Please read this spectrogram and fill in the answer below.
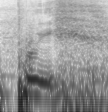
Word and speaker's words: Puig: was a bit tired of magic realism, Manuel Puig, I'm thinking. Manuel Puig, his surname is short. I can spell it for you if you want to Google him, Puig.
